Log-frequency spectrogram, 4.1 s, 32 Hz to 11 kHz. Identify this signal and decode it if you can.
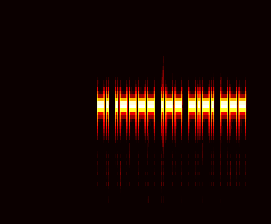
Morse code, heard as a keyed tone, about 34 wpm, 700 Hz. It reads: N1WCO
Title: USA Call Signs - 5 Characters - Repeated 3x - 35wpm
